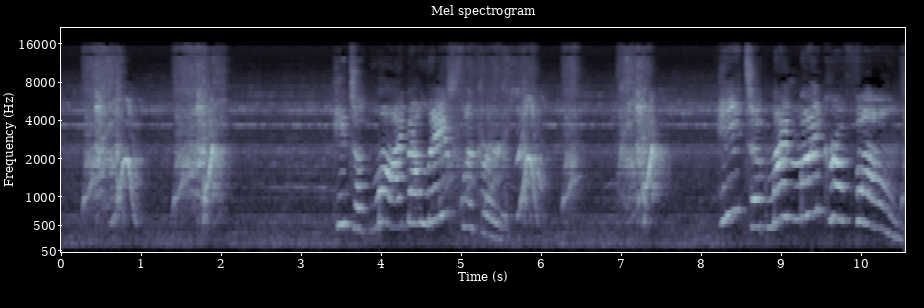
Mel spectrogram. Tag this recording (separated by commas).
Child speech, Speech, Television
